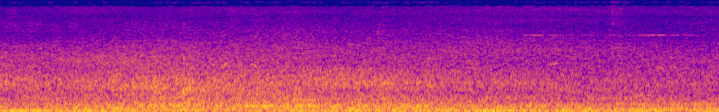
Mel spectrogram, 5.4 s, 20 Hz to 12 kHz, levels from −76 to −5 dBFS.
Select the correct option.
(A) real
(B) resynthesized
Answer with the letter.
A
